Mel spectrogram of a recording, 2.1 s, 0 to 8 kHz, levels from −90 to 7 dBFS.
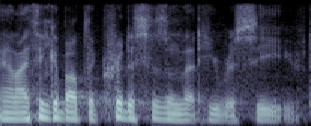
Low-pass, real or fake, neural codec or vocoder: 7.2 kHz; real; none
